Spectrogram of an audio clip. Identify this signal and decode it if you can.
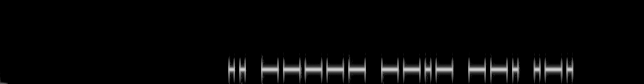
Morse code, heard as a keyed tone, about 22 wpm, 700 Hz. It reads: I0QGR
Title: DXCC-100 Call Signs - 5 Characters - Repeated 2x - 22wpm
